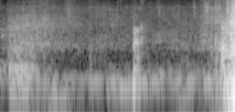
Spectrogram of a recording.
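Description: Quiet knife work on a deer shoulder: a boning knife cutting meat, barely audible over a steady low hum, with one sharp click a little past the middle.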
